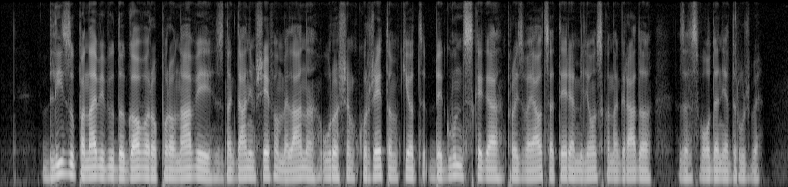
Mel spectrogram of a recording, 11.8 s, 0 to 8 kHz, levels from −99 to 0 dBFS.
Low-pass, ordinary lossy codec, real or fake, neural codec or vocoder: none; none; real; none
